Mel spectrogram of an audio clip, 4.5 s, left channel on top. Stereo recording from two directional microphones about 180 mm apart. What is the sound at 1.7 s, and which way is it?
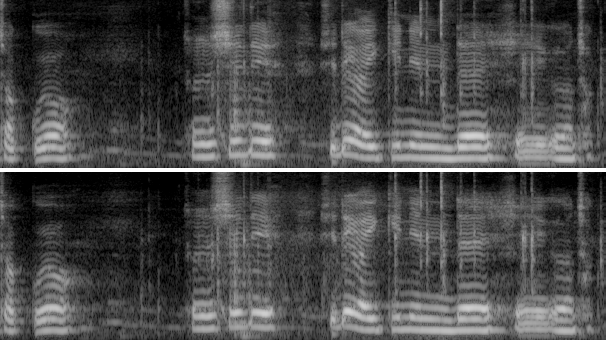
Speech, 25° left (ahead or behind).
